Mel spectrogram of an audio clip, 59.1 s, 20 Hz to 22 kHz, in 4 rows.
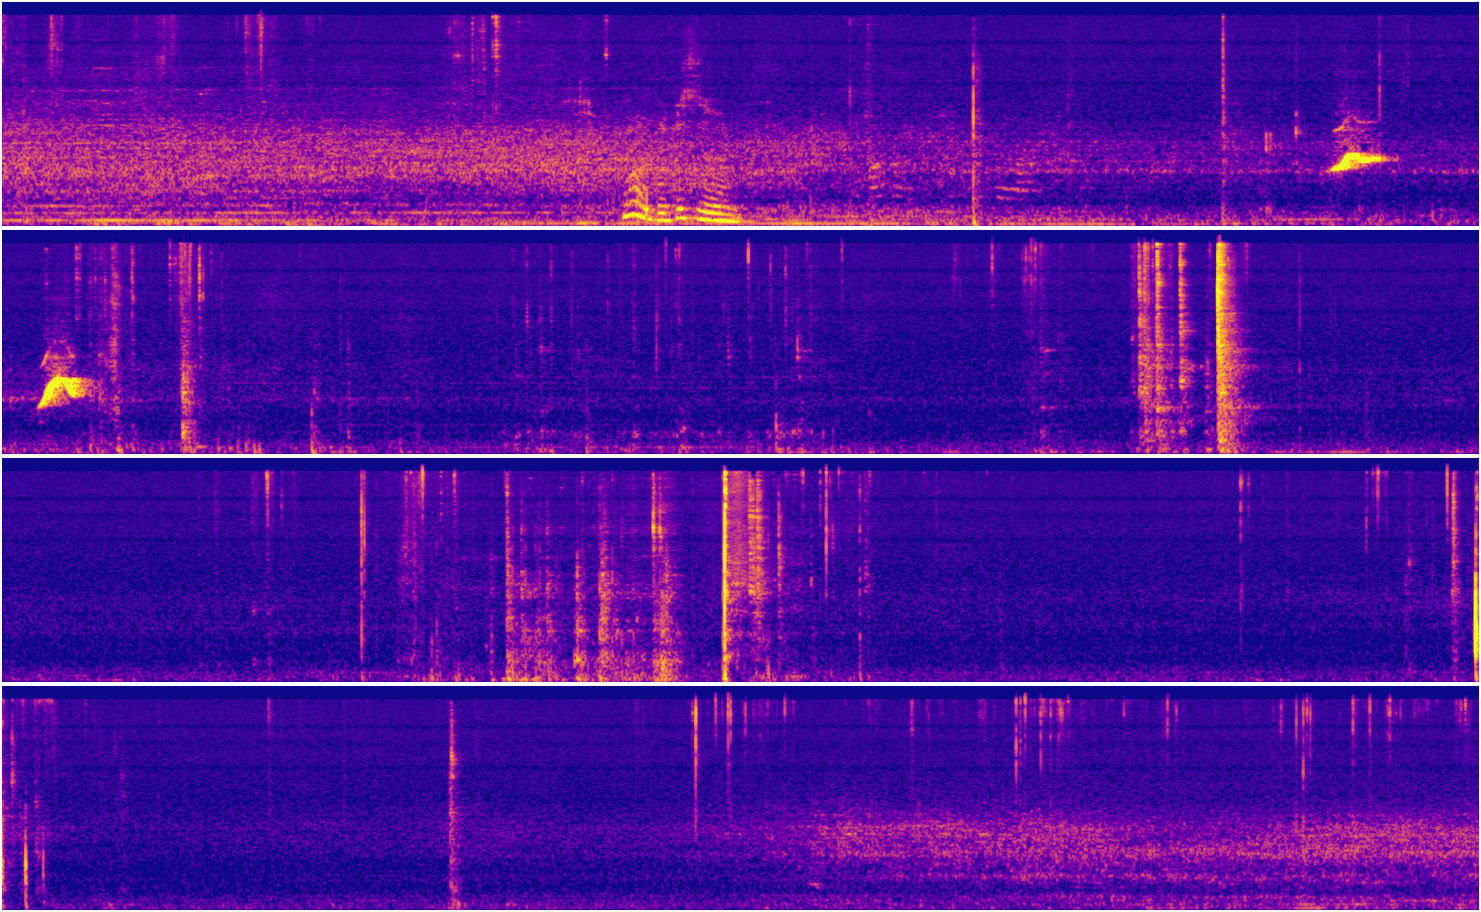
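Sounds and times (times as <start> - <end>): short rising whistles: 13.2 - 14.0, 15.1 - 15.8
light rustling clatter and tapping: 33.2 - 38.3.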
